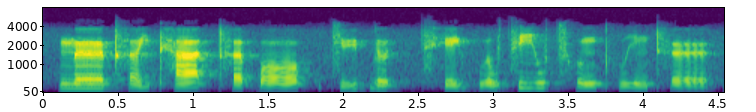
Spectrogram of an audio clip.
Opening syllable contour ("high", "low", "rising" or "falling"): high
